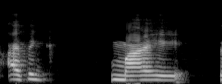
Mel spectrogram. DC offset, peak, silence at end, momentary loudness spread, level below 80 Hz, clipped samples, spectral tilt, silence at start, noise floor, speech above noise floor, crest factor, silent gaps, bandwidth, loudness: under 0.1%; -4 dBFS; 0.4 s; 12 LU; -64 dBFS; under 0.1%; -6 dB/octave; 0.1 s; -77 dBFS; 58 dB; 18 dB; none; 11 kHz; -18 LUFS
